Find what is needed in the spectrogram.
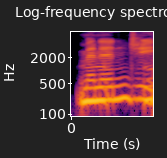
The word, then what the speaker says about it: meninges: Meninges. – Meninges? It sounds like Menendez.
